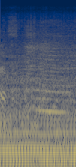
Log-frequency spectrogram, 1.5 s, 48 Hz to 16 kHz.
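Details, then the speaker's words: 1998 Skag Turf Tiger mower running with the deck engaged after replacing the switch that caused sporadic deck engagement: a steady, even engine rumble with no stumble or bog as the deck takes load. "All right, let's start it up and see if we'll mow. See if our new switch works."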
